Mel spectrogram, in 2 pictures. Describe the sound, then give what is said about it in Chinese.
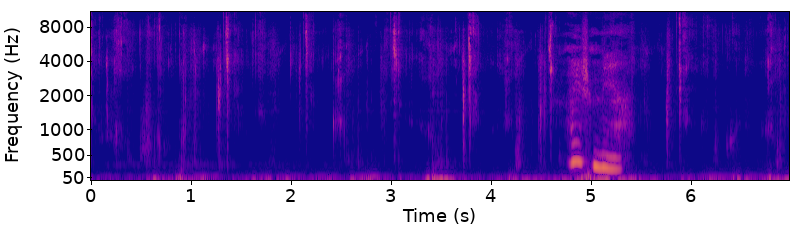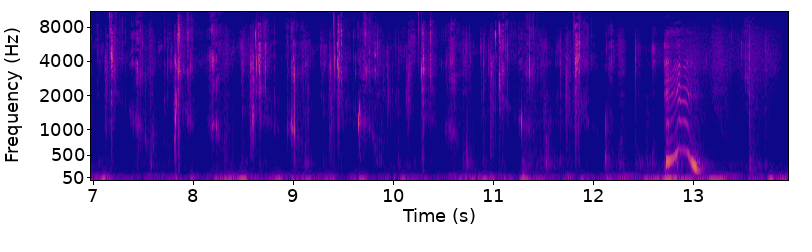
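Continuous crunchy chewing of something hard that has been steamed, with rapid crisp bites and cracks throughout, briefly interrupted twice by a short spoken question. “好硌牙，按理说不会啊，都蒸那么久了，你听听，你的鸡鸡好硬啊，嚼不动。”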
